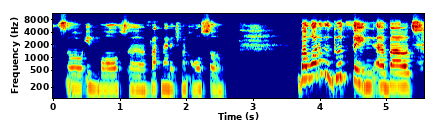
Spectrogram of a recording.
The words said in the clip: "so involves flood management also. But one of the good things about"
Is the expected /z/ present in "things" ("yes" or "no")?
no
